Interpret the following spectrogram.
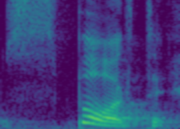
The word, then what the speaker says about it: sport: temos a palavra porta Repita comigo Sport não é esporte como no português essa letra É se ela não está escrita na palavra em italiano ela não deve ser pronunciada agora vejamos esta outra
